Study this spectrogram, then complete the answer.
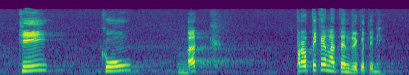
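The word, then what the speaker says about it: ك: Selanjutnya huruf K diucapkan dengan mengangkat pangkal lidah kita ke posisi di depan huruf Qaf. K diucapkan dengan mengalirkan nafas kita. K. Ki, ku, bak.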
